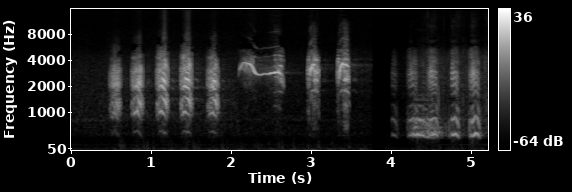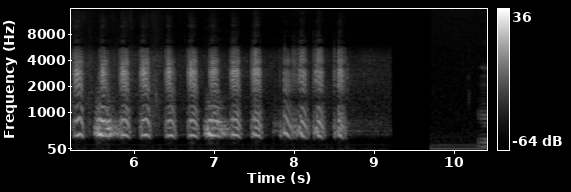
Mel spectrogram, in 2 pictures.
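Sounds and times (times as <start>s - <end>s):
snowy owl calling: 0.5s - 8.7s.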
